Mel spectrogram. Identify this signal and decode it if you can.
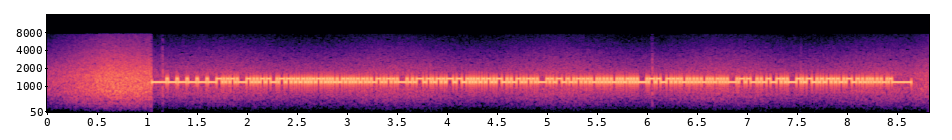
RTTY (75 baud, 170 Hz shift), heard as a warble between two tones, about 1260 Hz centre, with static crashes. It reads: NAME IS YURI, QTH TORINO, LOC GF64EM GF64EM. HOW COPY?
